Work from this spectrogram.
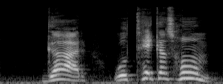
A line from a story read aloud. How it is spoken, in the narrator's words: exclaimed the people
